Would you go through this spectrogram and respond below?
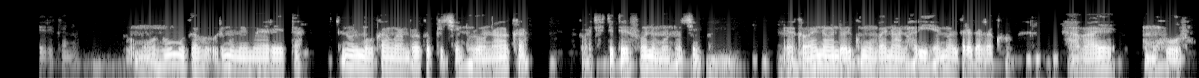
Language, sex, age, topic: Kinyarwanda, male, 25-35, government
